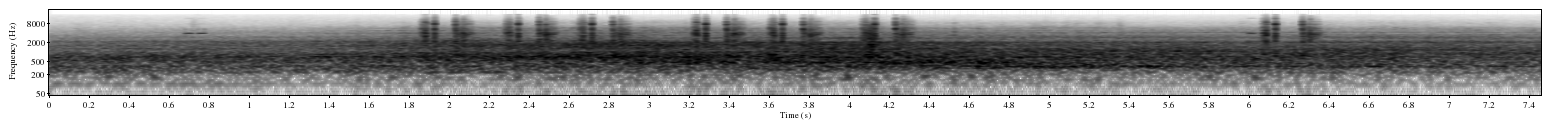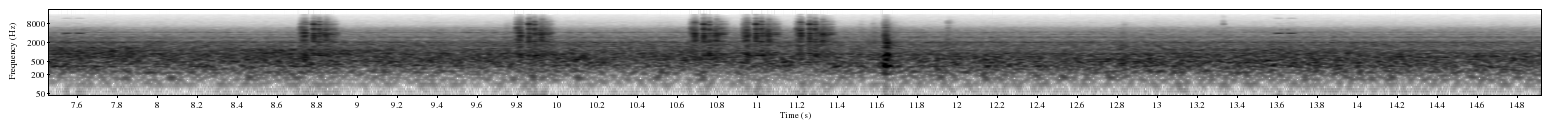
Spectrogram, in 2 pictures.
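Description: Passenger train running past on the railway: a steady noise of wheels on rail that is loudest a couple of seconds in and then eases, with several groups of sharp clicks from the wheels.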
